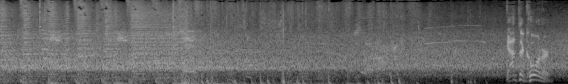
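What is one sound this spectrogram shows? A large crowd roars in a stadium.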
